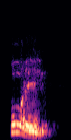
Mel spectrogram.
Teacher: O M tem som de Y. Então, em porém, nós temos uma semivogal.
